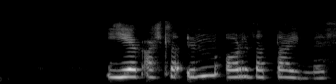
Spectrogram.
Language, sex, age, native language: Icelandic, female, 9, Icelandic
